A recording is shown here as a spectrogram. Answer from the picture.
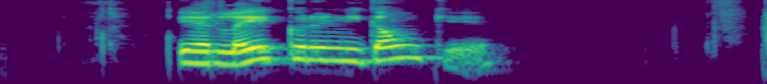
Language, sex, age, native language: Icelandic, male, 13, Icelandic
